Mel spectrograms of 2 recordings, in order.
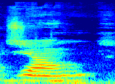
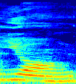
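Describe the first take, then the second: First: The name begins with a hard J sound. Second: The name begins with a Y sound. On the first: The speaker calls it wrong. "the pronunciation is not Carl Jung" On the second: The speaker calls it right. "So J is pronounced as Y"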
